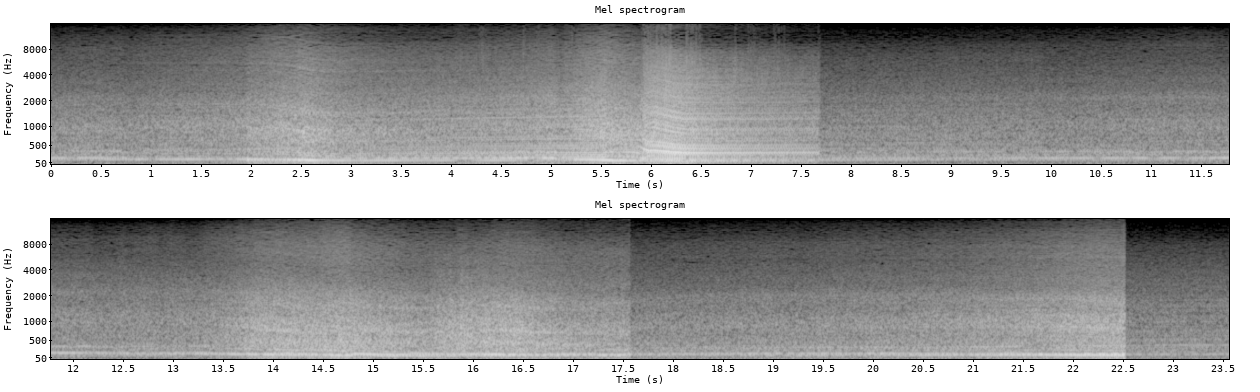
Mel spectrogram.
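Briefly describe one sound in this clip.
Racing car engines roar and rev close by.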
